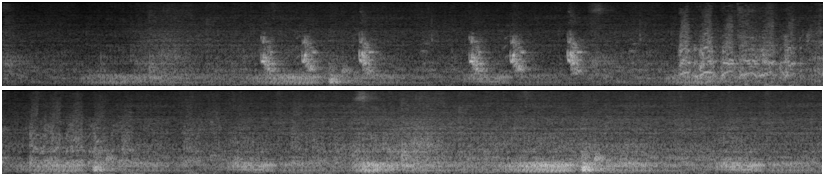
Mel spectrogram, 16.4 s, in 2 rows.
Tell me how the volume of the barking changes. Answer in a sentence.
The volume of the barking goes down.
